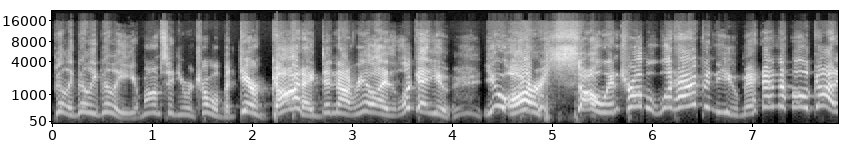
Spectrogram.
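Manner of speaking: very high, swooping, frantic panicked babble. Telling a story about a father walking in on his troubled son and fretting over him, imitating his panic. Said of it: "he's just like freaking out right now".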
